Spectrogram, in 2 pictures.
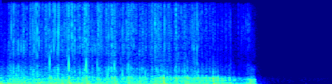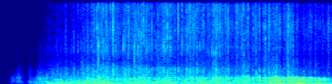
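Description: Long nails scratch the top and side of a black foam windscreen on a microphone, making a dense, continuous rustling scratch with a low rumble and a bright hiss. The scratching stops for about a second and a half, with only a faint brief scrape in the silence, then resumes just as steadily until the end.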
